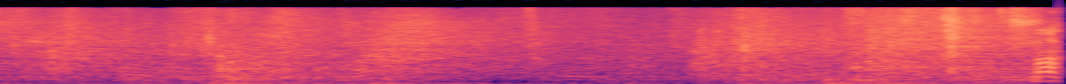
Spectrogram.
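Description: Bare feet shuffling and stepping on a canvas ring floor during sparring, with a few dull thuds. The sound comes in two stretches, about a second in and again near the end.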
